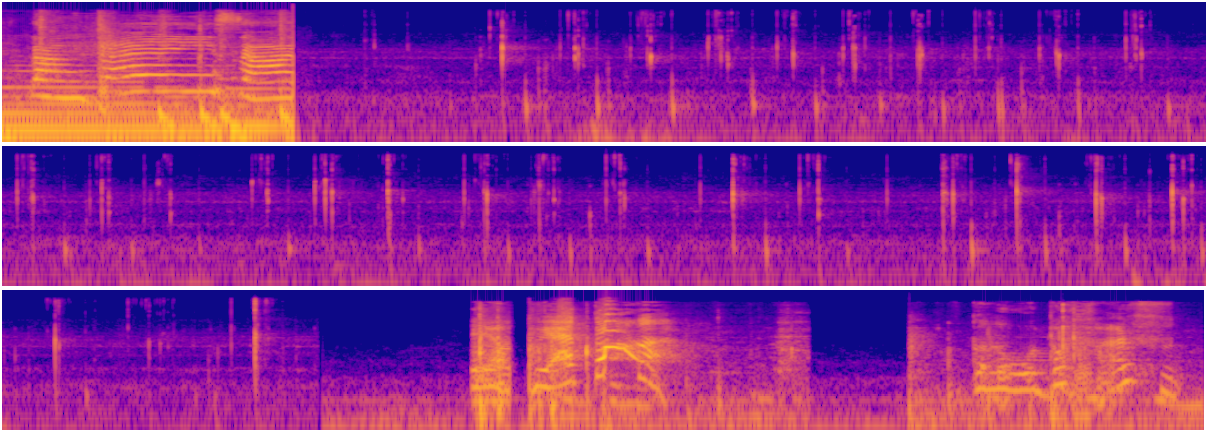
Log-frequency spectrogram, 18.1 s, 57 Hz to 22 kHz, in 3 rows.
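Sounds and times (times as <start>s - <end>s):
pet chewing crunchy food: 1.6s - 13.6s.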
